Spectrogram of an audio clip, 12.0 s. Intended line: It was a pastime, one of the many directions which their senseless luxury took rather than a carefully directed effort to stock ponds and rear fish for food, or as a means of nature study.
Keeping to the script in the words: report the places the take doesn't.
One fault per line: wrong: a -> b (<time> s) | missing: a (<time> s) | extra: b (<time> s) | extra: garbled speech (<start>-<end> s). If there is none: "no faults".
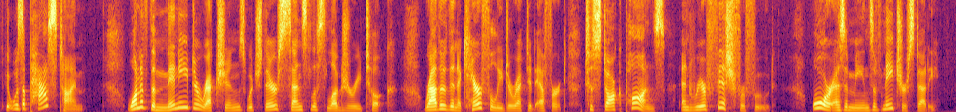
no faults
